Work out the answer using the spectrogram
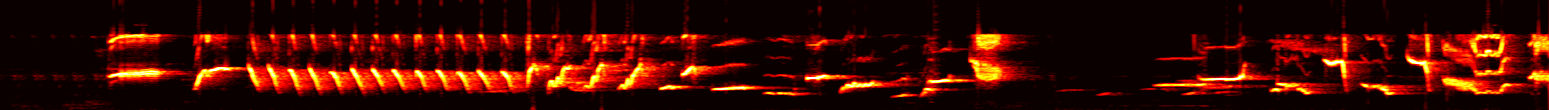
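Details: Full, varied white-rumped shama song for caged-bird training opens with a long rapid trill of repeated notes, then moves into jumbled whistled and chattering phrases, some dropping in pitch.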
